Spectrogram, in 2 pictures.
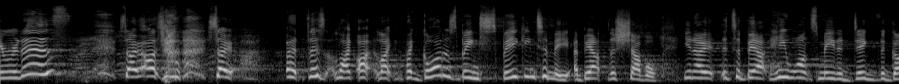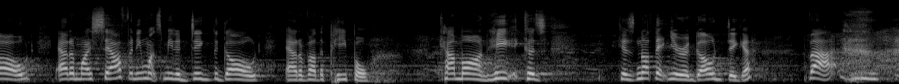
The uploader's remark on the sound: Recorded during our 9am service on Sunday, the 12th of March 2023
